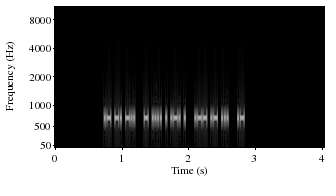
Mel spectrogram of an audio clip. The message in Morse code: AND THERE WAS A

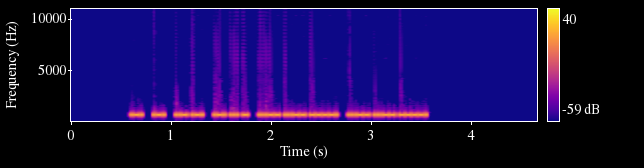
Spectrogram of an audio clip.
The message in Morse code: R R UR RST 339 339

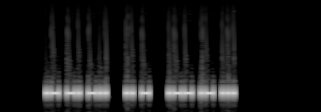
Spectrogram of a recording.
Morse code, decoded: AND IT WAS

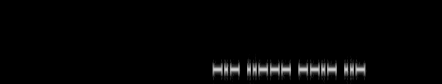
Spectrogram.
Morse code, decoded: K2QU

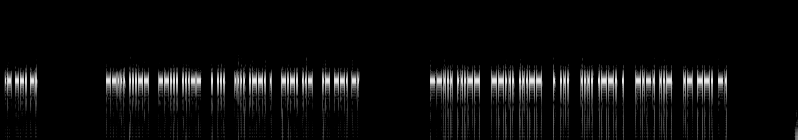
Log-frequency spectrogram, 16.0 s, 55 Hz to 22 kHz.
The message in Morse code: AGN 73 73 ES HPE CU AGN 73 73 ES HPE CU AGN

